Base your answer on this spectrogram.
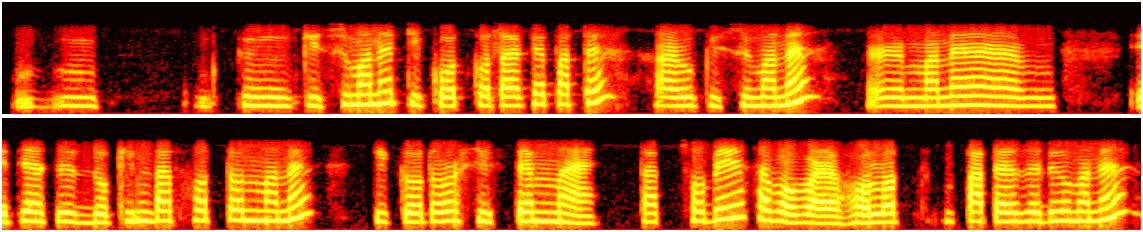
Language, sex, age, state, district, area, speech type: Assamese, female, 45-60, Assam, Majuli, urban, conversation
